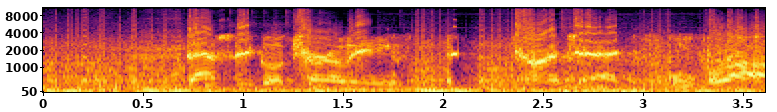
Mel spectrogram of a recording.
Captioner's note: voiceover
